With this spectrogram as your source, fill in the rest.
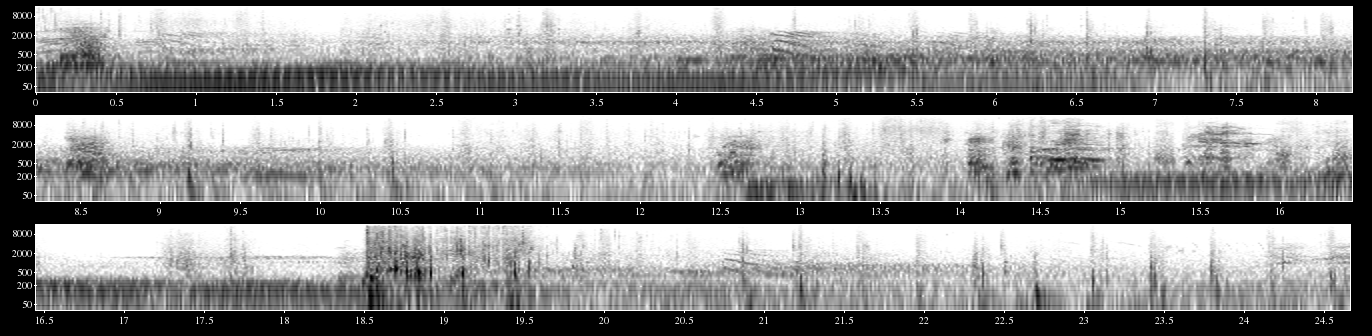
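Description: Footsteps rustle through tall grass and ferns.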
